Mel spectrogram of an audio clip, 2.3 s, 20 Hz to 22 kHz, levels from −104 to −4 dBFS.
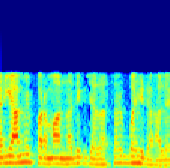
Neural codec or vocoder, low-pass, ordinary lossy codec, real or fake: none; 3.6 kHz; none; real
